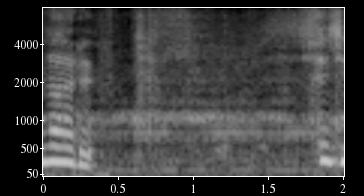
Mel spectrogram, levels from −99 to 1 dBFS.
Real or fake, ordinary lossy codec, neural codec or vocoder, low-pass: fake; none; codec, 16 kHz, 4 kbps, FreqCodec, smaller model; none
